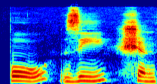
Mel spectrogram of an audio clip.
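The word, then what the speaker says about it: position: अब यहाँ पर ज करके इस एस का भी उच्चारण ज करके हो रहा है और स भी होता है, तो पोजीशन तो नहीं बोलेंगे, पोजीशन, यहाँ एस का उच्चारण ज।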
